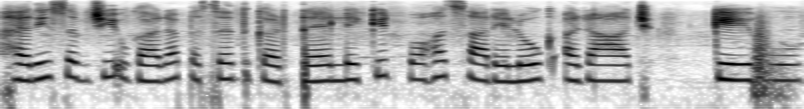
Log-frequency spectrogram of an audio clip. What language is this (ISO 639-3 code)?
urd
